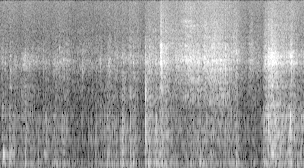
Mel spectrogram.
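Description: Masala-coated chicken sizzling and crackling on a wire grill rack over a gas flame, as oil seeps out of the meat, with a few light clicks of a fork on the rack. It is faint at first and grows louder about two seconds in.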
